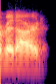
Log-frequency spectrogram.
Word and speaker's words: Bedard: Connor Bedard.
